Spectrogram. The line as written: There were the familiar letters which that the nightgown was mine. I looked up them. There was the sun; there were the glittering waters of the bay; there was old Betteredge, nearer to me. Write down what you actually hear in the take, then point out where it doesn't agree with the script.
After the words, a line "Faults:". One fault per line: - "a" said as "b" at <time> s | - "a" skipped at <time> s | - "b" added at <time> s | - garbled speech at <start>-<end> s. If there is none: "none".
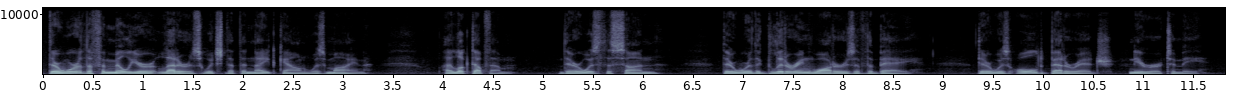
There were the familiar letters which that the nightgown was mine. I looked up them. There was the sun; there were the glittering waters of the bay; there was old Betteredge, nearer to me.
Faults:
none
